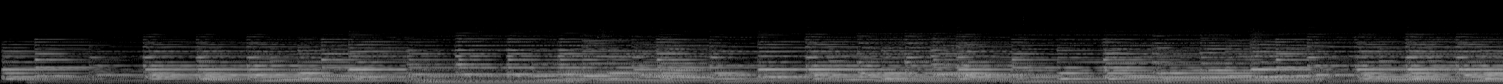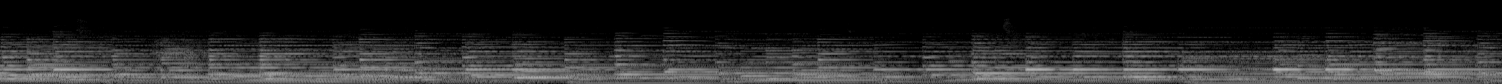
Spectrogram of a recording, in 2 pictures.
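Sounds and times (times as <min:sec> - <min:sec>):
prelude music: 0:00.0 - 0:30.0.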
